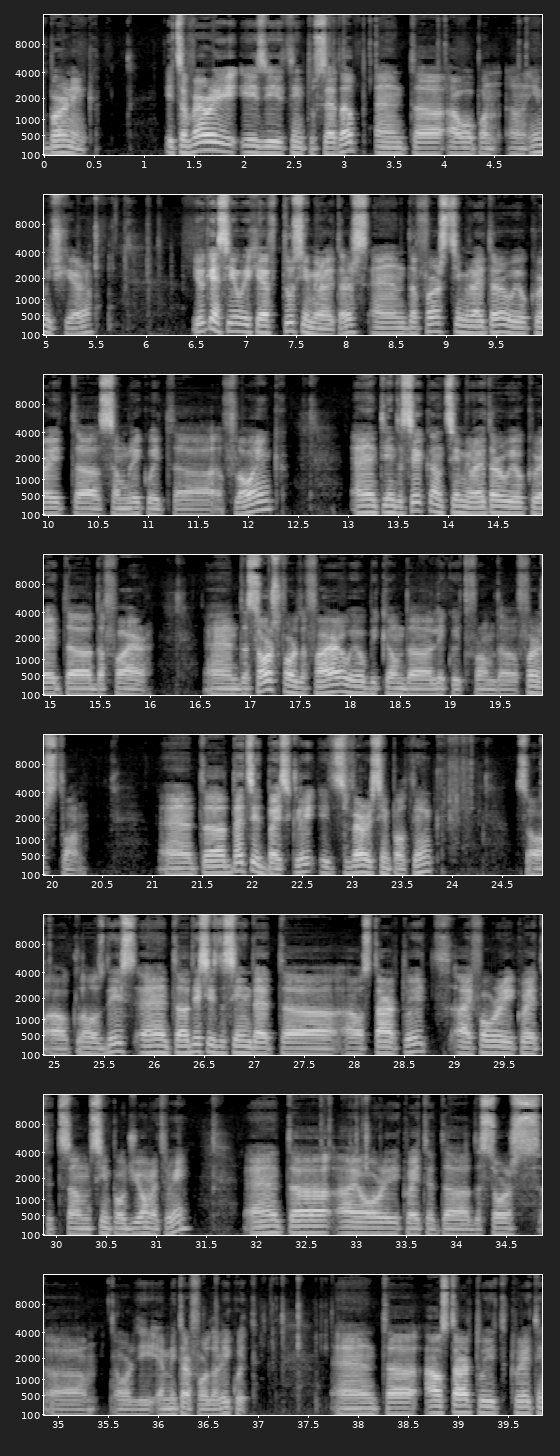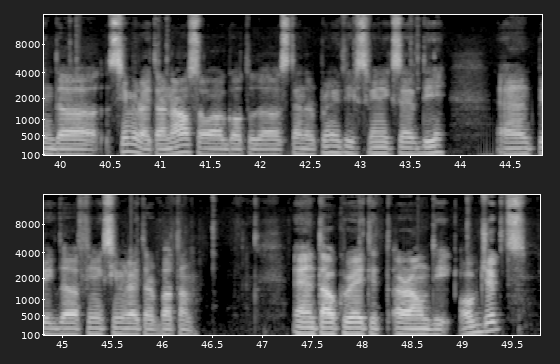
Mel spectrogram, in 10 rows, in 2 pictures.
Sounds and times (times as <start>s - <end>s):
Speech: 0.0s - 0.5s, 1.2s - 5.5s, 6.5s - 12.4s, 13.0s - 16.0s, 16.6s - 20.4s, 21.1s - 23.9s, 24.7s - 37.0s, 37.8s - 46.4s, 47.3s - 49.7s.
